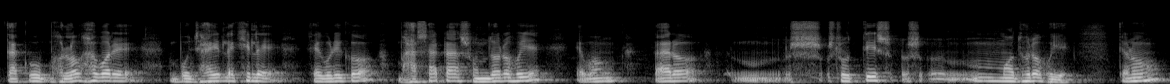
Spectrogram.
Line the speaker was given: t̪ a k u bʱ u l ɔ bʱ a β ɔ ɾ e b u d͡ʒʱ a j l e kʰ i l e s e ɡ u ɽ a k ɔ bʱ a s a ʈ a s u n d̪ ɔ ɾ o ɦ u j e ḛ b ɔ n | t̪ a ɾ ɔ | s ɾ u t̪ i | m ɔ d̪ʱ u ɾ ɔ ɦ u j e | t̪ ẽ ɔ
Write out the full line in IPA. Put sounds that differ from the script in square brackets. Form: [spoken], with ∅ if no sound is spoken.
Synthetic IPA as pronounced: t̪ a k u bʱ [ɔ] l ɔ bʱ a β ɔ ɾ e b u d͡ʒʱ a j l e kʰ i l e s e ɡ u ɽ [i] k ɔ bʱ a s a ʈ a s u n d̪ ɔ ɾ [ɔ] ɦ u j e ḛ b ɔ [ŋ] | t̪ a ɾ ɔ | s ɾ u t̪ i | m ɔ d̪ʱ u ɾ ɔ ɦ u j e | t̪ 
